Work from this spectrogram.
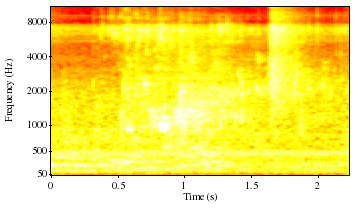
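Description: Water poured from a cup into a pot while making rasgulla syrup from sugar and water, a steady splashing gush rising midway with a brighter splash near the end, close and fairly loud.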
